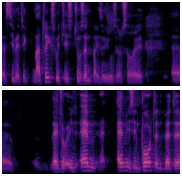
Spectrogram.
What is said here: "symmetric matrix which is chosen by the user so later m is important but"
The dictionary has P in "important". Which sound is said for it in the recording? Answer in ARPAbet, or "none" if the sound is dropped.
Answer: P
